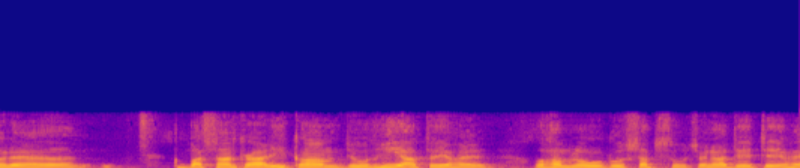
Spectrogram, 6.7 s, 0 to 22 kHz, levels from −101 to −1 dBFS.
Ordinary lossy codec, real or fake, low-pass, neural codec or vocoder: none; fake; 7.2 kHz; codec, 16 kHz, 1.1 kbps, Voila-Tokenizer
